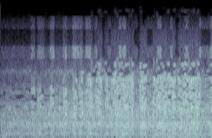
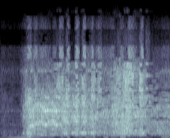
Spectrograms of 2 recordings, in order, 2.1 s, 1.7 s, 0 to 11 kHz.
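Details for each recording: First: 2001 Ford 7.3 diesel previously a no-start: steady, even diesel clatter and hiss at idle with no misses or knocks, idling normally. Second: 2001 Ford 7.3 diesel, checked for glow plug draw and injection control pressure on a scanner: brief starter cranking that never catches; cranks but won't start, owner plans a fuel pump.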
